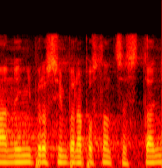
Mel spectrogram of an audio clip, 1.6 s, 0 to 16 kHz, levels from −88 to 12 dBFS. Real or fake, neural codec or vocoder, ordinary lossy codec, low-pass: real; none; Opus, 64 kbps; 7.2 kHz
